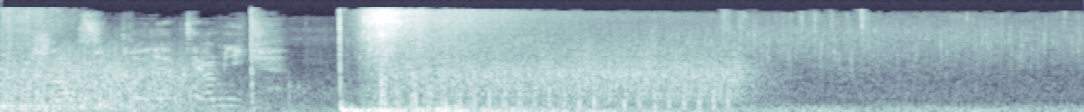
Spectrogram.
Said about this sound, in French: Je lance une grenade thermique.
